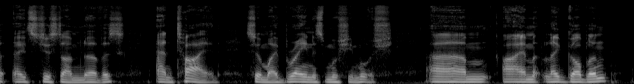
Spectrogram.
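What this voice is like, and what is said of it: Character voice. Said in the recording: “I'm currently in my character voice. You'll hear my regular voice later.”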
